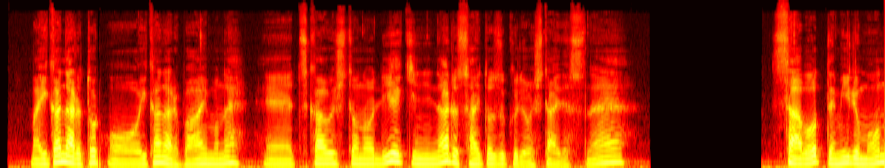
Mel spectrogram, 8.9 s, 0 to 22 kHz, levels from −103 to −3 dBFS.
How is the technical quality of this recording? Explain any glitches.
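The recording has one audible glitch, a short burst of damaged data in a compressed stream from about 0.97 to 1.01 s, early in the speech. For roughly 40 ms part of the encoded data was corrupted, so the decoder could not interpret those frames correctly, lost synchronisation and had to hunt for the next valid frame header before normal decoding resumed. It is heard as a brief chirp, squawk, click or short hole cutting into the speech.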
